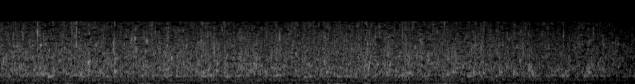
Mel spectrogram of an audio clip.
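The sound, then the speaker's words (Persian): A steady rush of free-flowing stream water, continuous and fairly loud throughout, with a bright babbling texture and no voices. “این صدای آرامش بخش جریان آب آزادی رو که دارید میشنوید نوید میده که برنامه ما در چه موردی هستش”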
